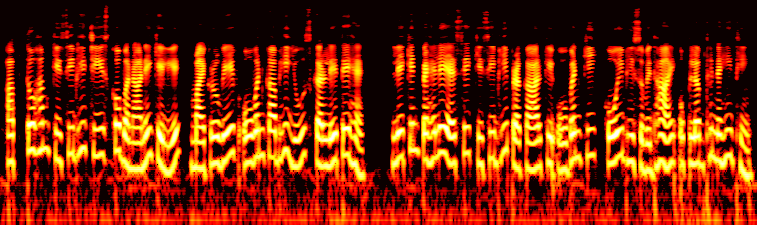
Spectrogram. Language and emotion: Hindi, neutral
